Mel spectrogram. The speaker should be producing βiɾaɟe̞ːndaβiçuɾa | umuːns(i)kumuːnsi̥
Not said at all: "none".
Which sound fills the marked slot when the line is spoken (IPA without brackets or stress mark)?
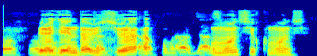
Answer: i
